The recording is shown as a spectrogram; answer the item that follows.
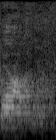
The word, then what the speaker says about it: Berkeley: uh John Lo uh Bishop Barkley and David Hugh um the city in California in the US is pronounced Berkeley but the name of this philosopher is Barkley a lot of English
